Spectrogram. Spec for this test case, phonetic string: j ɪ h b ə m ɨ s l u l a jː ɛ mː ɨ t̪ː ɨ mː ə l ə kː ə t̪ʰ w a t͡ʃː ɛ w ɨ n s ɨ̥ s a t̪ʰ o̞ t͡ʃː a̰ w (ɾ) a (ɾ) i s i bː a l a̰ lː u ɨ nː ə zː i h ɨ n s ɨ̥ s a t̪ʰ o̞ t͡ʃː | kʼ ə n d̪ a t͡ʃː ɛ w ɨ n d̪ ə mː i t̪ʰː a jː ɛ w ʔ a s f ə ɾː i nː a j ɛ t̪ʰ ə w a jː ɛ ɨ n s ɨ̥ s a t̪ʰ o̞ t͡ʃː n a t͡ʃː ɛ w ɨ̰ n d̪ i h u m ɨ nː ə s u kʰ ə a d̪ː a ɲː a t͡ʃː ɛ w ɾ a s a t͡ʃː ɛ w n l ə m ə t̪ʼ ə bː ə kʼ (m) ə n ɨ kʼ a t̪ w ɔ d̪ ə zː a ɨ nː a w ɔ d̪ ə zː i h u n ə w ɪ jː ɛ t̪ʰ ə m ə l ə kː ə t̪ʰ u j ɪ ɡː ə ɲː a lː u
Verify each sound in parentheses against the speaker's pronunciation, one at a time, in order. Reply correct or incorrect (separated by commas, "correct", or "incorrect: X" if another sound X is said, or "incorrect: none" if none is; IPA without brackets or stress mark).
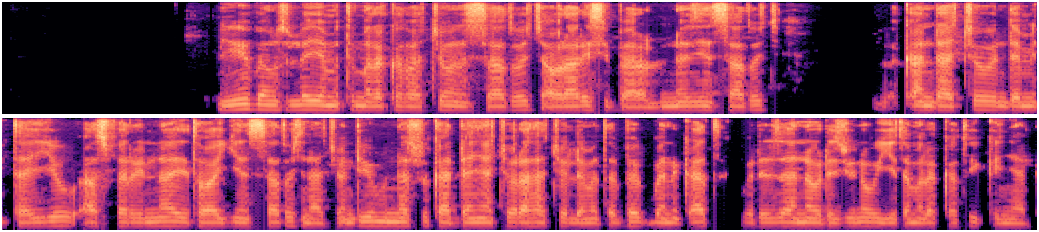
correct, correct, incorrect: b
